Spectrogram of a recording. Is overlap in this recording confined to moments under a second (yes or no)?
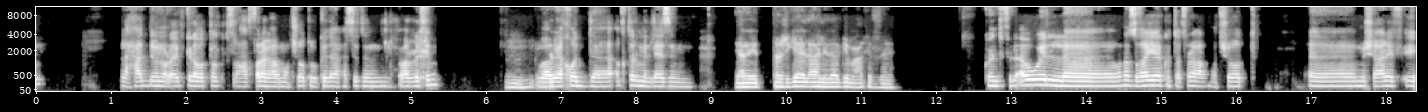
yes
